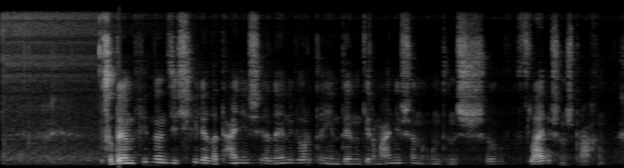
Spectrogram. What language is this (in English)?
German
